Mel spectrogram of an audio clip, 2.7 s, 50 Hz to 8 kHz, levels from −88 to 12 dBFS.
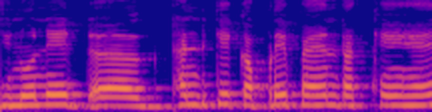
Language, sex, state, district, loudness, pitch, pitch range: Hindi, female, Uttar Pradesh, Deoria, -25 LUFS, 250 Hz, 245-260 Hz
